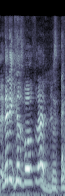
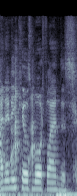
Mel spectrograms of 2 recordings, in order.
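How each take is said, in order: First: Hammed-up eager line, much higher and louder; mock enthusiastic. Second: Bright, eager narration; enthusiastic. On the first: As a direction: overdo the enthusiasm as a parody. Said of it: "that wouldn't look natural". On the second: Acted. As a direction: say it with big enthusiasm. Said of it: "you said it so enthusiastic".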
